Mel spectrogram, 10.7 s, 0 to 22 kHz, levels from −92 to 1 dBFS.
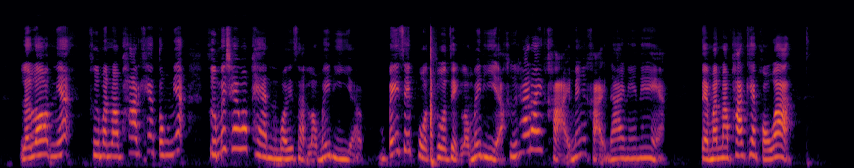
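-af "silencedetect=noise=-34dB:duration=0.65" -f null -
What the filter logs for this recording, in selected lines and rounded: silence_start: 9.83
silence_end: 10.68 | silence_duration: 0.85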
